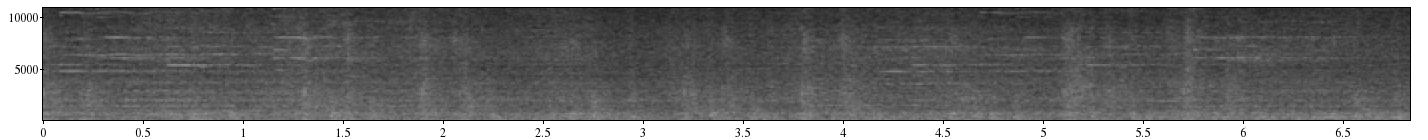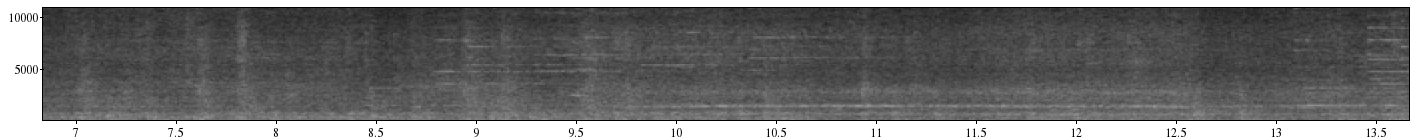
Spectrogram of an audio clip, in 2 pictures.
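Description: E655-series electric train cars rolling past along the platform: steady wheel-on-rail noise with the clack of wheels over rail joints.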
